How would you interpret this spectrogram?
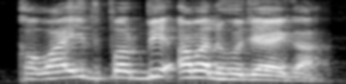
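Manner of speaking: ordinary delivery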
